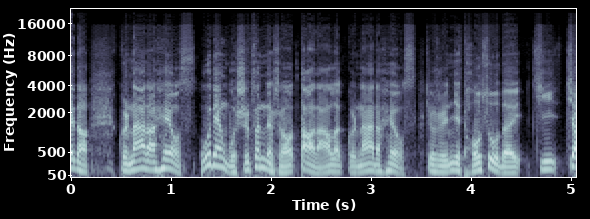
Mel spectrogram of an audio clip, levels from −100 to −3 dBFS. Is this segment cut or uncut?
cut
